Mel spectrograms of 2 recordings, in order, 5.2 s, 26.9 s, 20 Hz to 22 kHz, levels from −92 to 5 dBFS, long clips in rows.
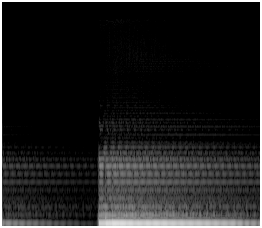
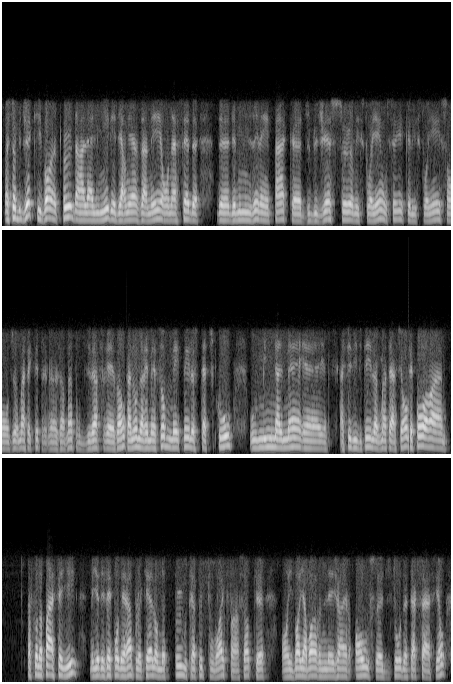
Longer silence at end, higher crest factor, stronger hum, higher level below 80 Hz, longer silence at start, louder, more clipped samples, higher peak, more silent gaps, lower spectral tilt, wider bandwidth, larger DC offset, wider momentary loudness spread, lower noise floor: second, 0 s vs 0.15 s; second, 12 dB vs 18 dB; neither; first, -20 dBFS vs -74 dBFS; first, 1.9 s vs 0.05 s; about the same, -20 LUFS vs -19 LUFS; neither; second, -8 dBFS vs 0 dBFS; neither; about the same, -12 dB/octave vs -11 dB/octave; second, 1.3 kHz vs 3.8 kHz; neither; first, 17 LU vs 9 LU; first, -72 dBFS vs -60 dBFS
